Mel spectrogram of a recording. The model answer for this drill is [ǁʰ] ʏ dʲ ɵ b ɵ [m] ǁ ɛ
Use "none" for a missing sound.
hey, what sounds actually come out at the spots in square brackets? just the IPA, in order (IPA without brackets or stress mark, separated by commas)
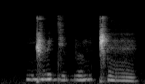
ŋ͡ǁ, m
